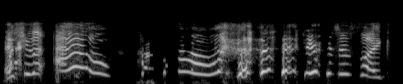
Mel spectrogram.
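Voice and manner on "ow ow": mock cries of pain. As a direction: yelp like a broom is hitting you. Victim bonked with broom.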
